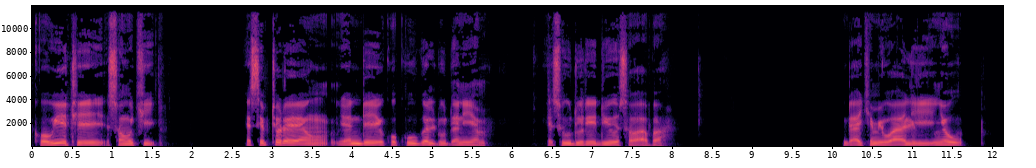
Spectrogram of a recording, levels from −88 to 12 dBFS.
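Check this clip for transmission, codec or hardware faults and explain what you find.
Nothing audible in the speech points to a transmission, codec or hardware problem.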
